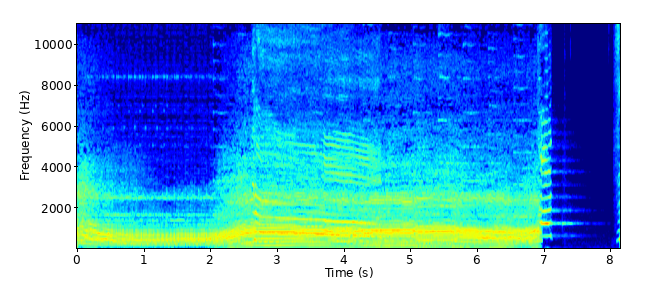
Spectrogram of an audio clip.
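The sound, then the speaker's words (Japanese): A chainsaw roars loudly and continuously for about seven seconds, its engine pitch revving up and wavering, then cuts off abruptly into near silence; a chainsaw used for a killing scene while shooting a horror film. “ダメ、せっかくチェーンソーでぶっ殺すんだからさ、もっと弾けないと。”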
